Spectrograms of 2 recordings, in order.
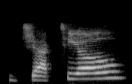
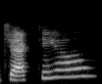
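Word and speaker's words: Kyaiktiyo: want to say like Python, I think you pronounce it Jactio, Hmm. something like that. It starts with a K, but it's pronounced with a J.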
